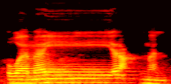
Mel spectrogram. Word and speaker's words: وَمَن يَعْمَلْ: فمن يعمل مثقال ذرة خيرا يره Ayat berikutnya terakhir وَمَن يَعْمَلْ مِثْقَالَ ذَرَّةٍ شَرًّا يَرَهُ Nah, kalau di ayat 8 ada 3 dengungnya. Yang pertama, wa may ya'mal.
